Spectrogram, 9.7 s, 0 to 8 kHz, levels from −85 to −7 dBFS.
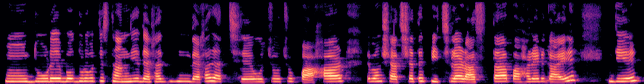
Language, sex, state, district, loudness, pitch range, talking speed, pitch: Bengali, female, West Bengal, North 24 Parganas, -16 LUFS, 260-285 Hz, 130 wpm, 275 Hz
